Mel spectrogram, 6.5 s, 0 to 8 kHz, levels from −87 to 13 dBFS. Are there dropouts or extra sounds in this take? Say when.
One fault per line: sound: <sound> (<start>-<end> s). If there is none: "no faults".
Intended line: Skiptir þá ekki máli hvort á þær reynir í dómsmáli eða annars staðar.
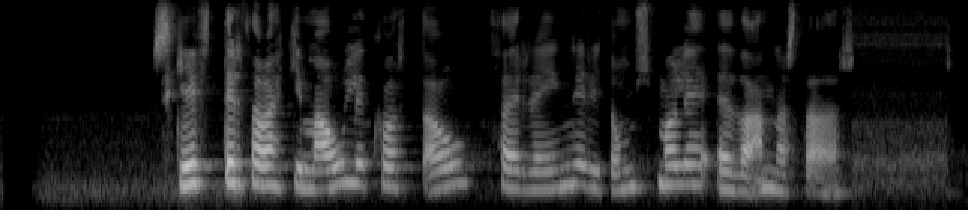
no faults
